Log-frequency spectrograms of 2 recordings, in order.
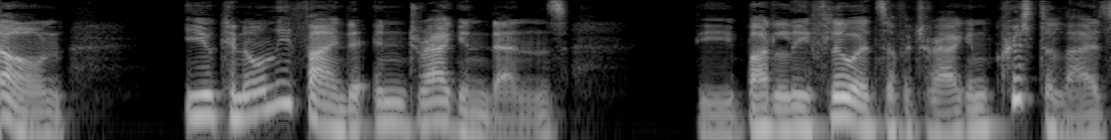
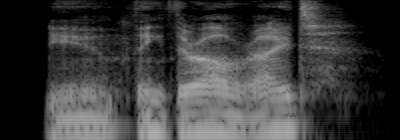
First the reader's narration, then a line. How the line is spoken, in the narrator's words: Belgrave murmured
